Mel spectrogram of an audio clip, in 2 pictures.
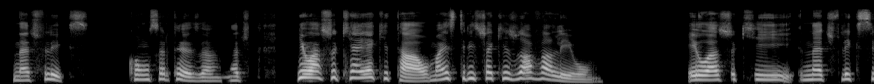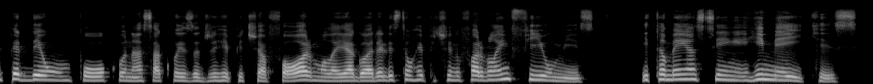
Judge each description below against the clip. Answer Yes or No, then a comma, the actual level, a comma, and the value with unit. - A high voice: Yes, high, 200 Hz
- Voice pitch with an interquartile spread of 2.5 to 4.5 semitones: No, average, 4.9 semitones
